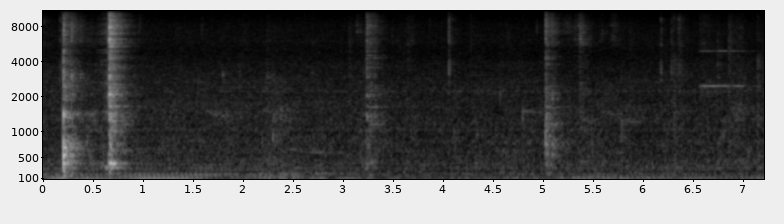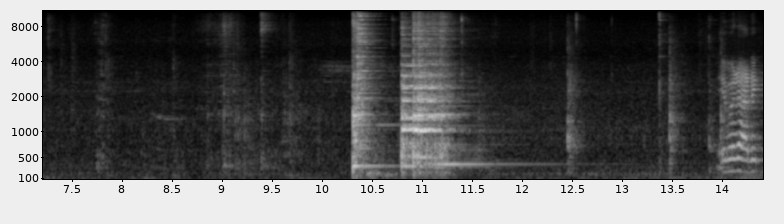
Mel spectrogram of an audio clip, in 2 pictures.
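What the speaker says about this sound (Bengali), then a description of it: "এখন আমি এই ভাজা মাছগুলো ছেড়ে দেব।" Pieces of fried katla fish go into a pot of simmering potatoes, in a Bengali home kitchen. One loud burst of splashing and sizzling comes near the end, after scattered ticks and clinks of utensils.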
